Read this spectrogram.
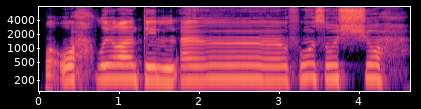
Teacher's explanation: والصلح خیر وأحضرت الأنفس الشح، وأحضرت حمزہ کو ہا کے سامنے آئیں گے، ہا کو گہرائی سے ادا کریں گے، ضاد کو موٹا ادا کریں گے، را کو موٹا ادا کریں گے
